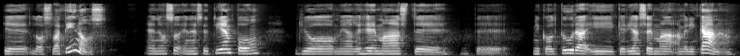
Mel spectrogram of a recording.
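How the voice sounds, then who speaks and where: Slow, halting Nuyorican woman. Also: fairly low pitch. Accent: New York Puerto Rican. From New York, United States. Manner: halting Spanish, searching for words, slipping into English. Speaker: author being interviewed. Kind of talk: reflective personal interview in casual Spanglish.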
